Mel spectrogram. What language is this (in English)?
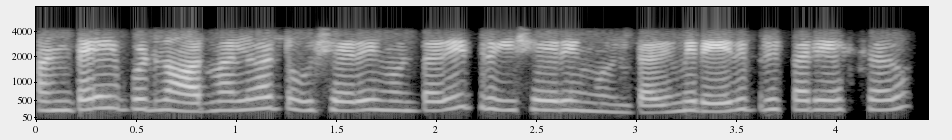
Telugu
